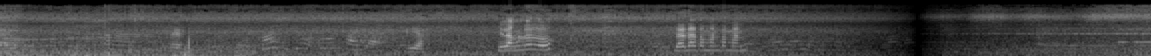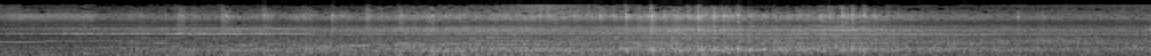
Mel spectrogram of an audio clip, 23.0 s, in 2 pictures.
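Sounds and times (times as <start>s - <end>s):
train wheel noise: 9.4s - 23.0s.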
